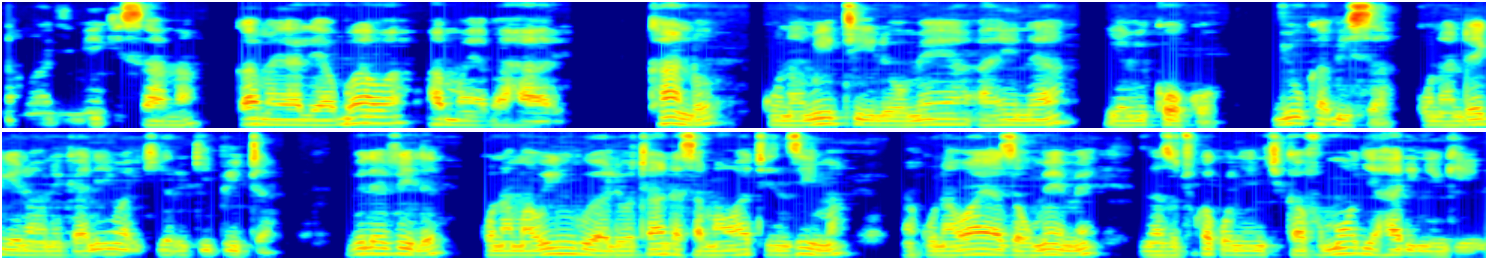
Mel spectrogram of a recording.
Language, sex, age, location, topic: Swahili, male, 18-24, Mombasa, government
